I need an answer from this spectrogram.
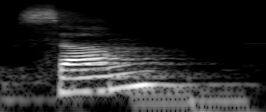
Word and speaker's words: sometimes: É outro que é bem importante tomar cuidado na pronúncia para não falar sometimes, colocar esse ezinho do meio. Esse ezinho do some, você não pronuncia ele. Então a pronúncia fica sometimes. Conecta os dois, sometimes, sem falar sometimes, tá?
